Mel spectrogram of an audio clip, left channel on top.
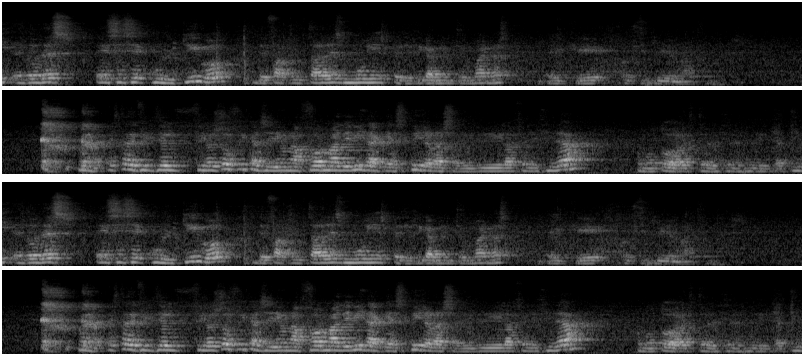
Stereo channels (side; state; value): both; normal; correlation 0.53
